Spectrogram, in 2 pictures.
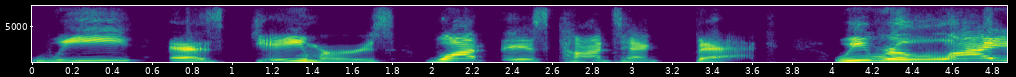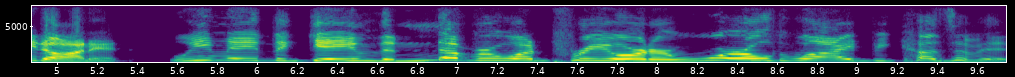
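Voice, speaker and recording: A man's put-on character voice, extremely high-pitched, at a fairly slow pace with ordinary pitch variation, in a dry, close sound with no echo. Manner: mocking, put-on.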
